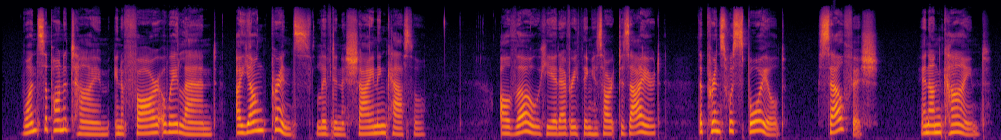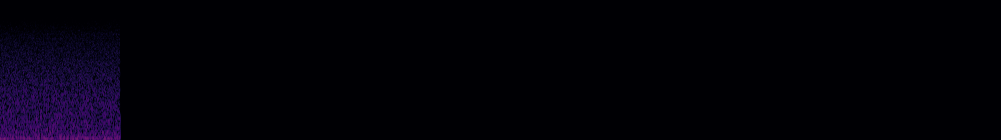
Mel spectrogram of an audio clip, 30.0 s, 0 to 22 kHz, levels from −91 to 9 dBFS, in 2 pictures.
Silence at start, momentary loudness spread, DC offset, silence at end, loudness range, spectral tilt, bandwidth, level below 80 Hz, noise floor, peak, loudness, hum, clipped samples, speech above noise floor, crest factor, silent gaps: 0.35 s; 12 LU; under 0.1%; 15.2 s; 5 LU; -3 dB/octave; 18.5 kHz; -62 dBFS; -60 dBFS; 0 dBFS; -16 LUFS; none; under 0.1%; 44 dB; 20 dB; none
